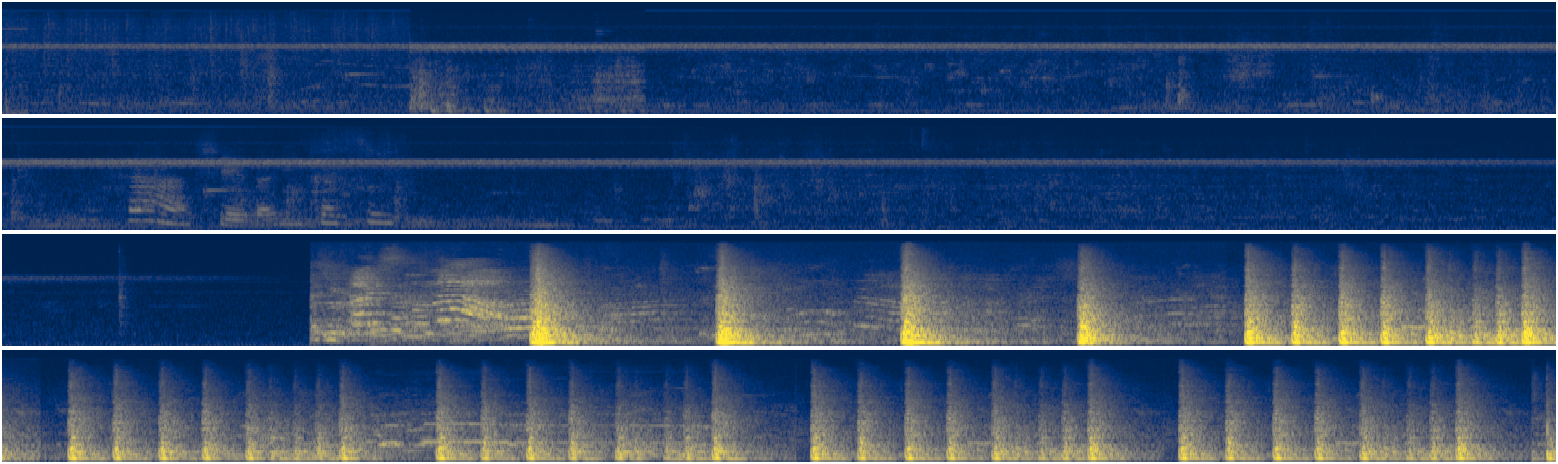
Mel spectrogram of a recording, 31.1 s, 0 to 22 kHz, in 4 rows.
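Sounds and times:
high-pitched insect trill: 0:00.0 - 0:15.6.

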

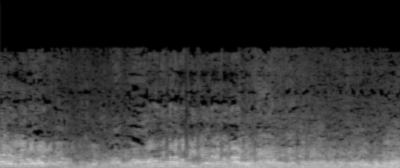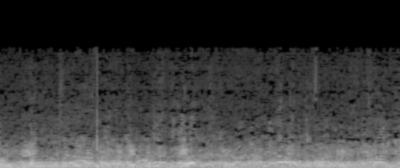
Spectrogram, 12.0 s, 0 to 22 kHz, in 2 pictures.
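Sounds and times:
babble of overlapping voices: 0:00.0 - 0:12.0.

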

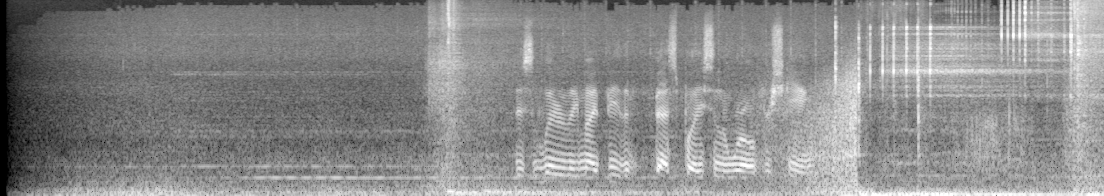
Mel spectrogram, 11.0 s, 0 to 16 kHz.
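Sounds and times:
faint sustained tone: 0:00.2 - 0:08.1
low rumbling cinematic drone: 0:00.2 - 0:11.0.

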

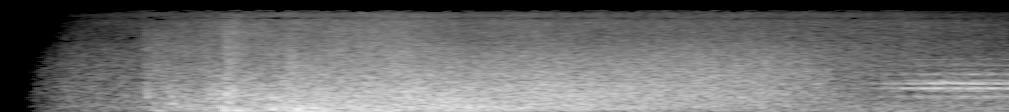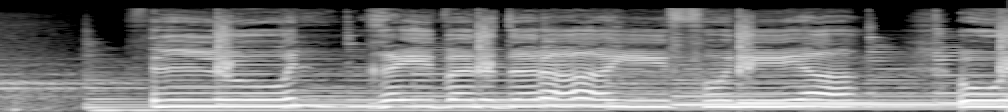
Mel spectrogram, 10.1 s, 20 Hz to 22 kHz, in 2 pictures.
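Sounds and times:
wind: 0:00.1 - 0:06.5
sea surf washing onto beach: 0:00.2 - 0:04.6.

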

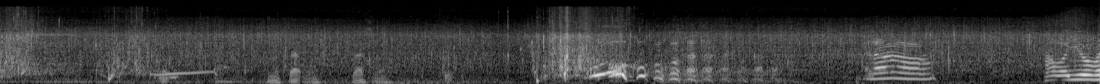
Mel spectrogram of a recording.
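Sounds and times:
fish splashing at water surface: 0:00.0 - 0:03.4, 0:04.2 - 0:08.5
water gurgling and dripping: 0:00.0 - 0:11.0.

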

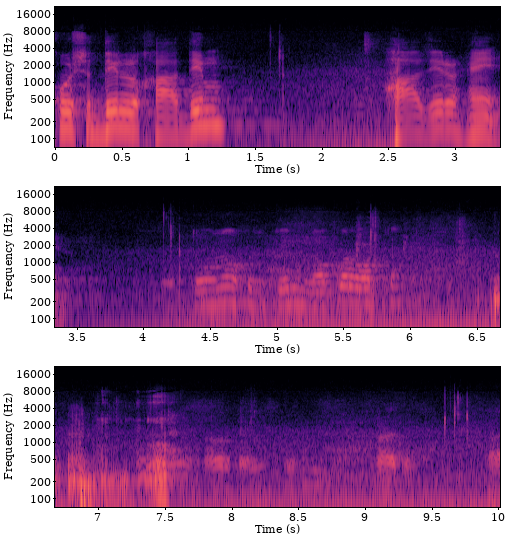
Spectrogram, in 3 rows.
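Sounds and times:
man's throaty sound: 0:06.6 - 0:07.8.

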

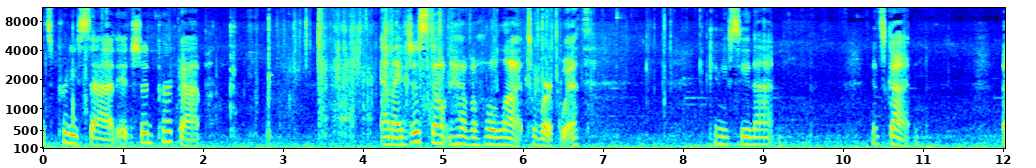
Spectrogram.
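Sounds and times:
tomato stem rustling and crackling: 0:02.2 - 0:08.4.

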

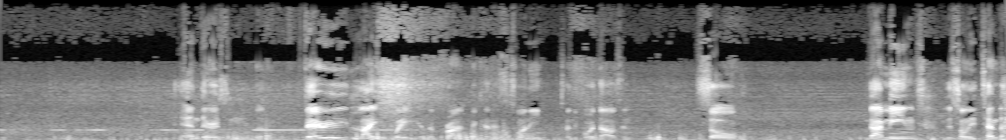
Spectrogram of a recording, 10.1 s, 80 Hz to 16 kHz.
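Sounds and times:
faint reversing alarm beeping: 0:00.0 - 0:04.0
wind rumbling on microphone: 0:00.0 - 0:10.0.

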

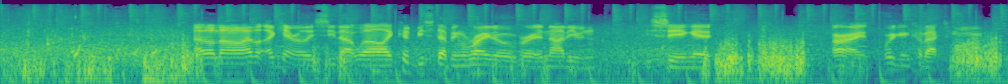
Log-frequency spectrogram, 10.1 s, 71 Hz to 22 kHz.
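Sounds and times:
water sloshing over rocks: 0:00.0 - 0:03.6
wind rumbling on microphone: 0:00.0 - 0:10.0.

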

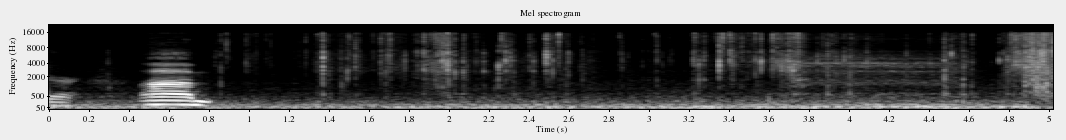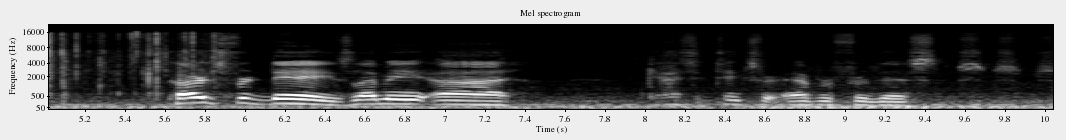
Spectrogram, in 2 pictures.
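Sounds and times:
foil wrapper tearing and crinkling: 0:00.8 - 0:06.0.

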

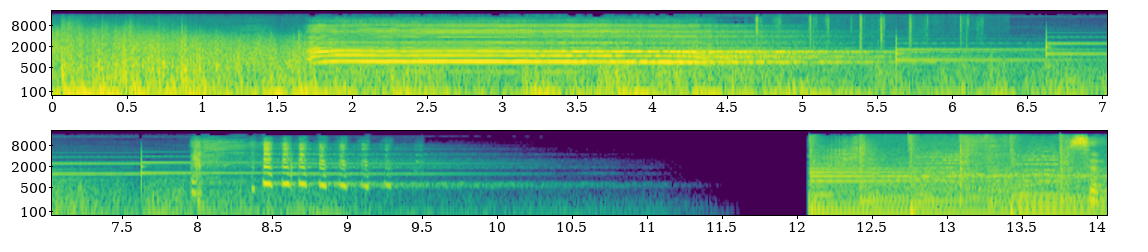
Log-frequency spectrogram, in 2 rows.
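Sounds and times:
thunder crash rumbling: 0:00.0 - 0:09.0.

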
